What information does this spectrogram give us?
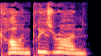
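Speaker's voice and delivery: very high, begging, pleading voice. In a game scene, the speaker voices Ripley pleading with Colin. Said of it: "Ripley's pleading".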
